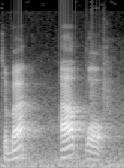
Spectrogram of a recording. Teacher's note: huruf A-nya tipis, ya, kemudian huruf to-nya tebal, dan kemudian dia memantul, ya, karena punya sifat qalqalah.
